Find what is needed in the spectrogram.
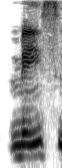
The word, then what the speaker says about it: Myss: I had read at the time I was going through lots of crises, some books by Carolyn Mace. And Mace is spelled M-Y-S-S.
